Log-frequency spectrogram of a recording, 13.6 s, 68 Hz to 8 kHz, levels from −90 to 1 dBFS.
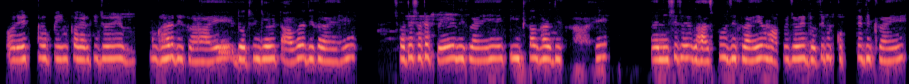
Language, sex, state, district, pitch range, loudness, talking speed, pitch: Hindi, female, Bihar, Jahanabad, 275-295 Hz, -25 LUFS, 215 wpm, 285 Hz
